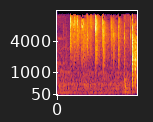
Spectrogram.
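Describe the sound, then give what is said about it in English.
Three dice roll across a hard surface in a quick run of light, bright clicks and rattles, ending in a sharper clatter as they settle, rolled to try for a better deal. No one speaks. “You can roll if you want.”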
